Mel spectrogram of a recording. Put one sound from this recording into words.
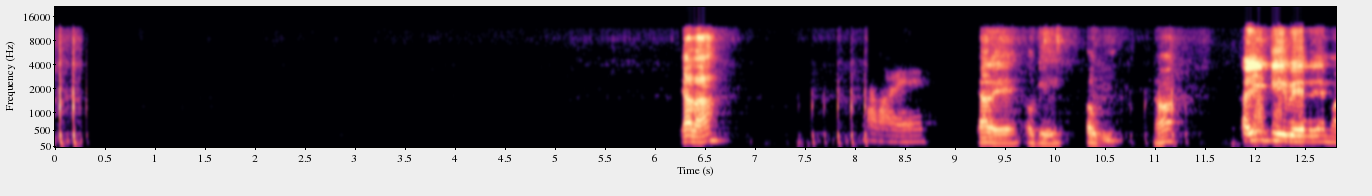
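A man talks calmly over an online call, in short bursts with pauses.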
